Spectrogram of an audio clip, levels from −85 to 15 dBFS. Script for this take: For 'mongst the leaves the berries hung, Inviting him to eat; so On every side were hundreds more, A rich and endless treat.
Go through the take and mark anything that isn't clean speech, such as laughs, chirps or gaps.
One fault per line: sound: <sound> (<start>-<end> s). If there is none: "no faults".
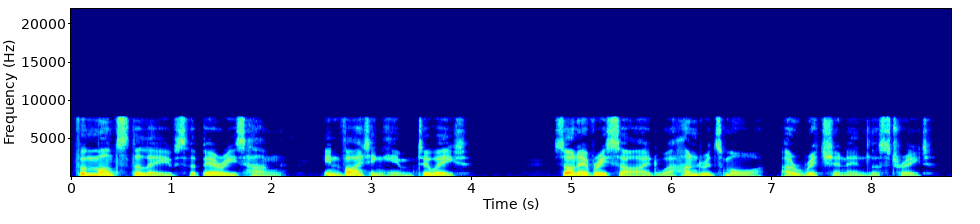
no faults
